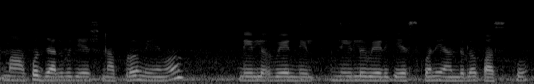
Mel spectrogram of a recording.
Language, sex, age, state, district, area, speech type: Telugu, female, 30-45, Telangana, Jangaon, rural, spontaneous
